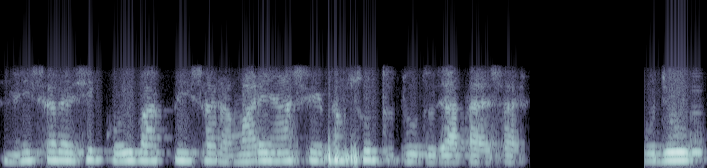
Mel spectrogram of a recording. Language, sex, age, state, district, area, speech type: Hindi, male, 30-45, Uttar Pradesh, Mau, rural, conversation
